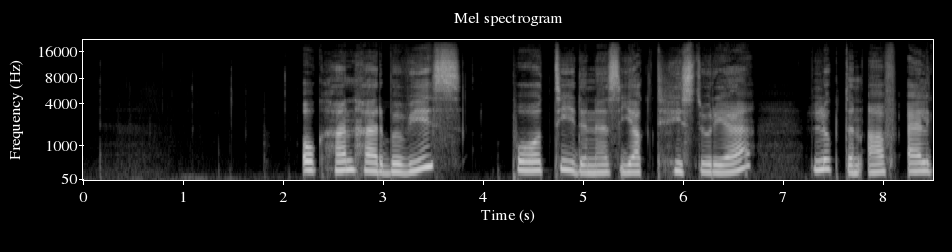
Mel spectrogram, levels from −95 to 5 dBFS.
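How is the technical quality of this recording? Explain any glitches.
No technical glitches can be heard in this recording.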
